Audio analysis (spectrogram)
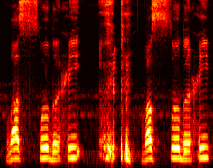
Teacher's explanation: صبح پہ قلقلہ ہو رہا ہے، ہم اس کو با کو ہلا کے پڑھیں گے، قلقلہ کریں گے.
